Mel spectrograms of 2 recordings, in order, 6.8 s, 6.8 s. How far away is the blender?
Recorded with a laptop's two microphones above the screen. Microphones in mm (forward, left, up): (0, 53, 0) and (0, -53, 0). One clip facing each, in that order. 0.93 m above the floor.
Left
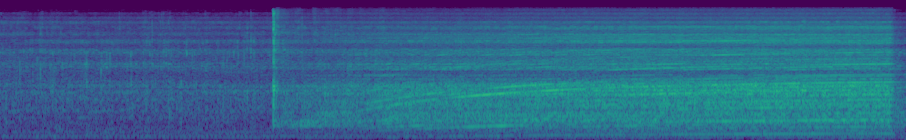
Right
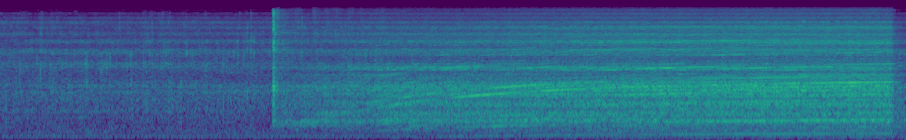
About 0.8 m.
